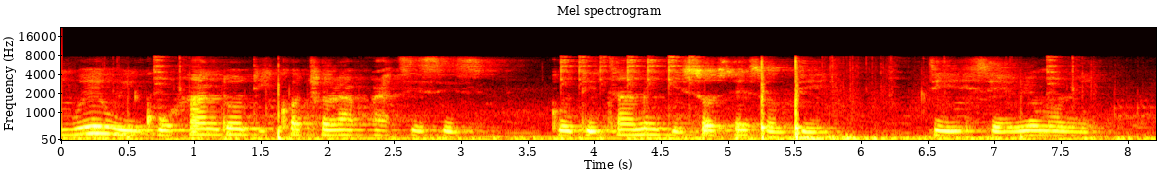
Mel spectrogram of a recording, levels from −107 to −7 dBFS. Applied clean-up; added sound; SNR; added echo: none; Tap; 6 dB; reverberation time 0.6 s.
